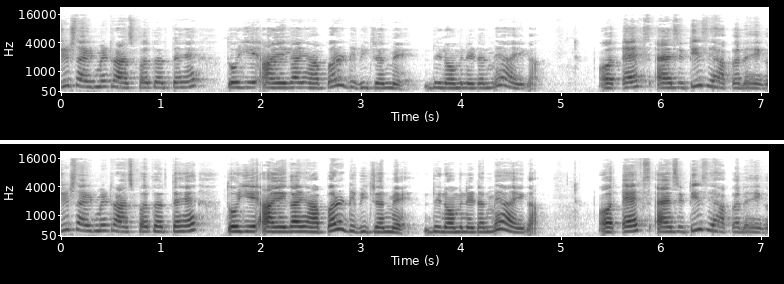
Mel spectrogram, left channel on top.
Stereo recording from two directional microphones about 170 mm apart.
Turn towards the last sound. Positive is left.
turn(degrees=-20)  # may be behind; listen again after turning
